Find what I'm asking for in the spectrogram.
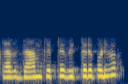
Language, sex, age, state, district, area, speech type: Odia, female, 18-30, Odisha, Dhenkanal, rural, conversation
